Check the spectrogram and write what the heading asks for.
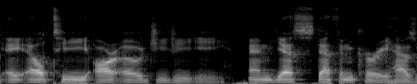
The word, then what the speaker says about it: Altrogge: pH like Stefan curry and then altro be alt rog GE and yes Stefan curry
